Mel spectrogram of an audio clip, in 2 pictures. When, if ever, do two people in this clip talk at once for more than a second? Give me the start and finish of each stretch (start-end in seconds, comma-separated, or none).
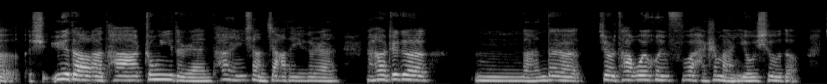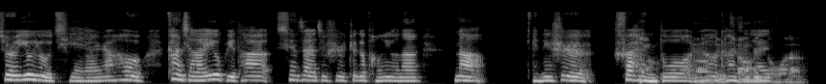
14.6-16.0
